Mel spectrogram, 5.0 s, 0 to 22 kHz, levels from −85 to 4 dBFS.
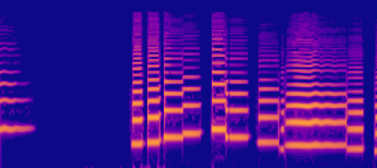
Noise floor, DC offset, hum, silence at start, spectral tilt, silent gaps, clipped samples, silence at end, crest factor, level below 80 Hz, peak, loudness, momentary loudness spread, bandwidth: -84 dBFS; under 0.1%; 60 Hz at -90 dBFS; 0 s; 3.5 dB/octave; none; under 0.1%; 0 s; 14 dB; -78 dBFS; -8 dBFS; -18 LUFS; 10 LU; 16 kHz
